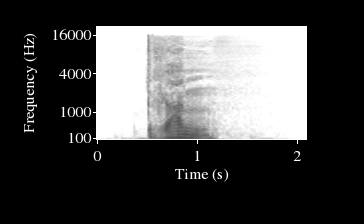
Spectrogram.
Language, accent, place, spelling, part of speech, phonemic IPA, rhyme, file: German, Germany, Berlin, Drang, noun, /dʁaŋ/, -aŋ, De-Drang.ogg
- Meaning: 1. pressure; stress 2. urge; impulse; longing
